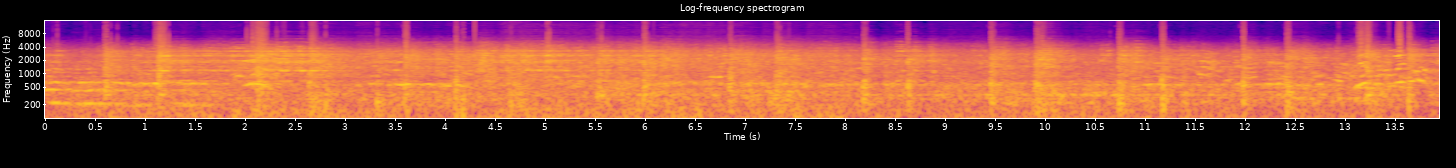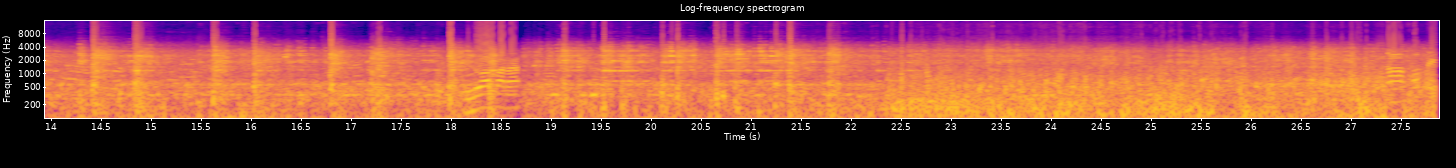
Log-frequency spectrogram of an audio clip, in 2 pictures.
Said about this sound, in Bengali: ট্রেনটি নোয়াপাড়া রেল স্টেশন ছেড়ে যাচ্ছে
